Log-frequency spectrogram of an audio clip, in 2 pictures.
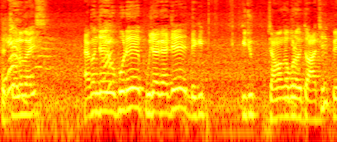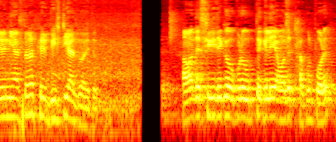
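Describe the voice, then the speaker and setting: A man's voice: fairly high pitch, fairly even intonation, quick pace, noisy background. A man hosting a casual family vlog, chatting to viewers and coaxing small children while walking around his home and rooftop. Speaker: vlogger.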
